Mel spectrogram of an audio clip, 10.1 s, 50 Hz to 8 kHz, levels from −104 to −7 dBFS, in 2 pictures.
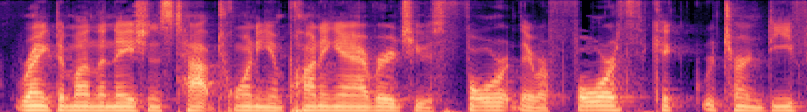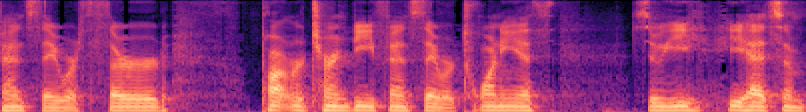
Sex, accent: male, American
